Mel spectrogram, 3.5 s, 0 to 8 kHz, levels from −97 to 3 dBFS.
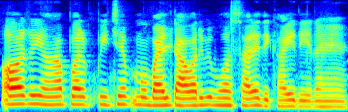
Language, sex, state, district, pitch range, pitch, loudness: Hindi, female, Uttar Pradesh, Muzaffarnagar, 180-210 Hz, 195 Hz, -17 LUFS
